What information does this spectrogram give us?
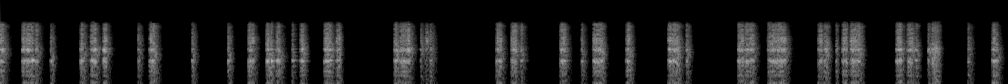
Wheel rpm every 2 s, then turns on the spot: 160, 160, 160, 160, 150.
none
